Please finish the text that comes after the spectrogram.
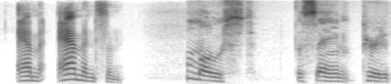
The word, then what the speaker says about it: Amundsen: Did I say Edmondson? Did I say Edmondson? I can't pronounce it. Amundsen.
